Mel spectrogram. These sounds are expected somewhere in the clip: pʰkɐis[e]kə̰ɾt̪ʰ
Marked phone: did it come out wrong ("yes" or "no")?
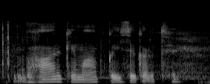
no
